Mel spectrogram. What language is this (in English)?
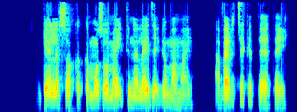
Latgalian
